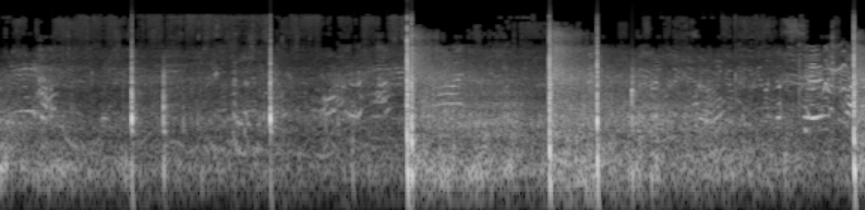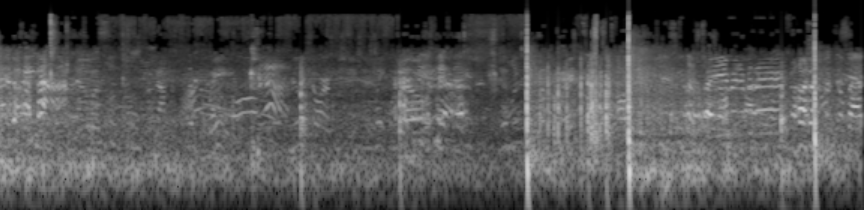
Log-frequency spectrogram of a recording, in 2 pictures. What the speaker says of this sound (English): They have all different rockets.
